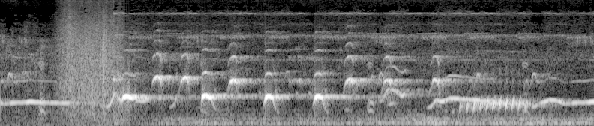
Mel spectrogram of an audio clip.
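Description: Gibbon calling: a held hoot, then a run of loud, short, rising whoops about every half second, then a long rising note that breaks into a fast quavering trill near the end.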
